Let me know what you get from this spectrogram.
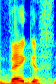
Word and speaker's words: vagus: It's called the vagus nerve, pronounced like Las Vegas, but it's spelled V-A-G-U-S.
